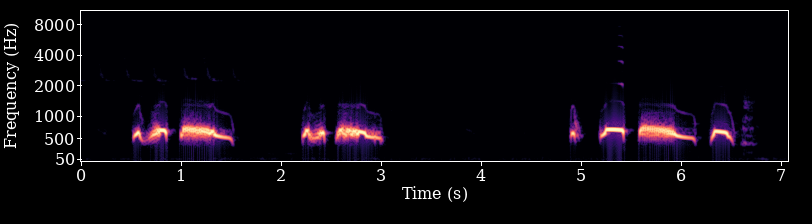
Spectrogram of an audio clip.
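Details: Spotted dove calling in the 'thổ sấm' style to lure wild doves into replying: three soft coo phrases separated by a long pause, with faint high chirps from another bird at the start.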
